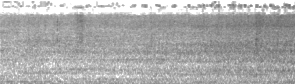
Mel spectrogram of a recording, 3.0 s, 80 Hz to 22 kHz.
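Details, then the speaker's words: 2014 Toyota Corolla LE with a no-crank no-start from a stuck starter solenoid, started after hitting the starter with a hammer (temporary fix, starter needs replacing): quiet, even idle with a low steady hum, no knocks or grinding; normal. "Look at that, baby. Like magic. We got a running engine."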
